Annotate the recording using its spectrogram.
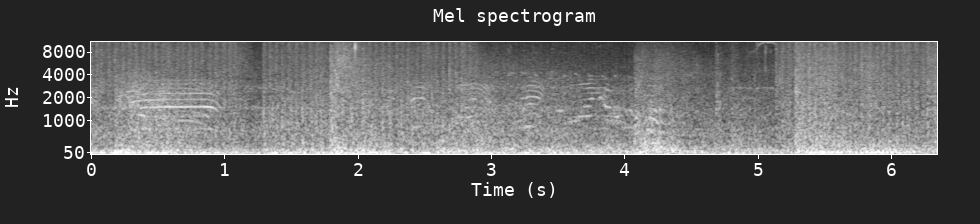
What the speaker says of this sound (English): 17 takes a shot at the AT gun.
